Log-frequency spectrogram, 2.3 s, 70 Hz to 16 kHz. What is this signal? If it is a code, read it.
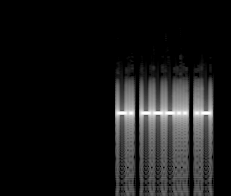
Morse code, heard as a keyed tone, about 40 wpm, 700 Hz. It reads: N8A
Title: Common Cut Numbers - 3-Digit 40wpm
